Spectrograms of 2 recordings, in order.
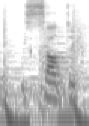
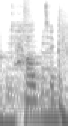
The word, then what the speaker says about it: Celtic: them which this is the Celtic knot or Celtic knot I've heard it pronounced and you can do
